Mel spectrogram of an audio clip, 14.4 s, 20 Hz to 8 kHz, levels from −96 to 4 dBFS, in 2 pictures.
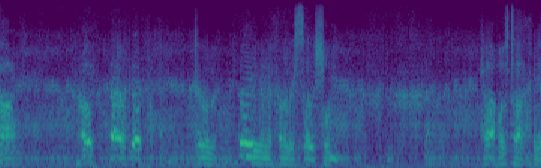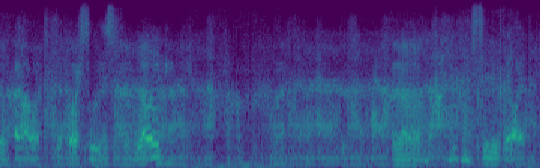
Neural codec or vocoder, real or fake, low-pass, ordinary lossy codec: codec, 16 kHz, 0.5 kbps, FreqCodec, smaller model; fake; 7.2 kHz; Opus, 16 kbps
